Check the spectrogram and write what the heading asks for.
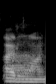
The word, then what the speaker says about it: Eidolon: I might be mispronouncing that. It's Eidolon, yeah.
